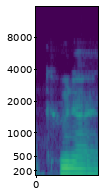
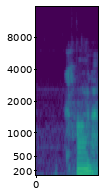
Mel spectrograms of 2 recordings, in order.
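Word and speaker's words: Okona: But yeah, so we're not screwed because Captain Okuna is there. Okana? Okana. I keep saying it wrong, too.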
